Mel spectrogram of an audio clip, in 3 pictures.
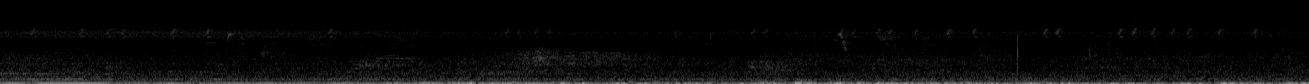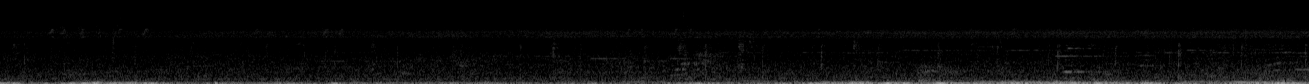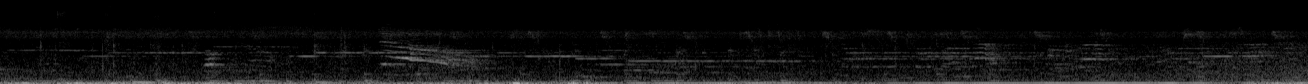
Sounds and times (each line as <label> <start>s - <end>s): walking in the temple 0.0s - 39.2s
Birdsong sound 28.3s - 39.2s
Traffic Sound 32.5s - 39.2s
